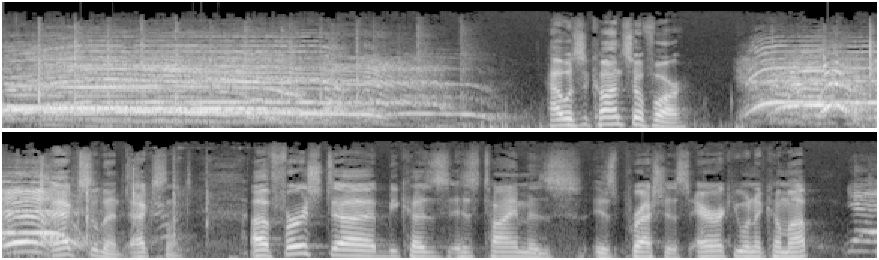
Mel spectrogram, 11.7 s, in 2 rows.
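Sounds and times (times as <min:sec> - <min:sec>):
live studio audience at a convention cheering in unison: 0:00.0 - 0:03.5, 0:04.9 - 0:07.0
speech: 0:03.6 - 0:04.7, 0:06.2 - 0:11.6.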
